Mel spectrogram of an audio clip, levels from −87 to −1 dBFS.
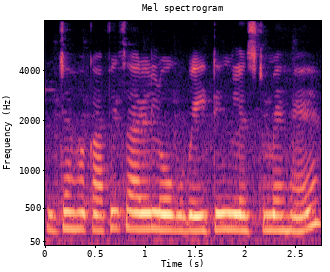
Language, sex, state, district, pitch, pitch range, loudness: Hindi, female, Karnataka, Bangalore, 210 Hz, 200-215 Hz, -12 LUFS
